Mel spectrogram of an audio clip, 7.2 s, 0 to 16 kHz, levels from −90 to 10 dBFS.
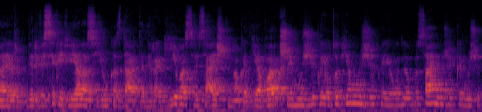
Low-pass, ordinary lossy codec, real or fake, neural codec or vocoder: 14.4 kHz; MP3, 96 kbps; fake; vocoder, 44.1 kHz, 128 mel bands every 512 samples, BigVGAN v2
